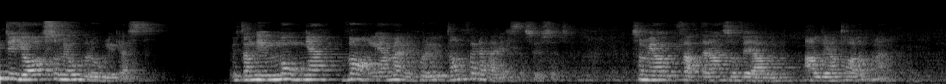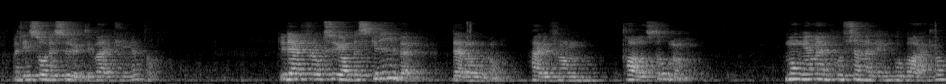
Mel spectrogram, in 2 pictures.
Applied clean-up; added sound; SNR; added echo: neural separator model SepFormer DNS4.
